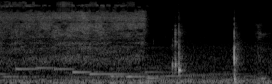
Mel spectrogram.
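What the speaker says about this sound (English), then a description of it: "give it a good spray." Makeup setting spray misted in one long continuous hiss lasting about a second and a half, close and fairly loud, followed by a couple of short, sharper spritzes.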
